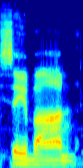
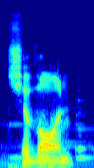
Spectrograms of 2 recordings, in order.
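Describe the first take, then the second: First: The name is sounded out from its spelling. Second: The name gets its usual, non-spelled-out pronunciation. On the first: The speaker calls it wrong. "I was pronouncing it phonetically" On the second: The speaker calls it right. "I think it's pronounced Siobhan"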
